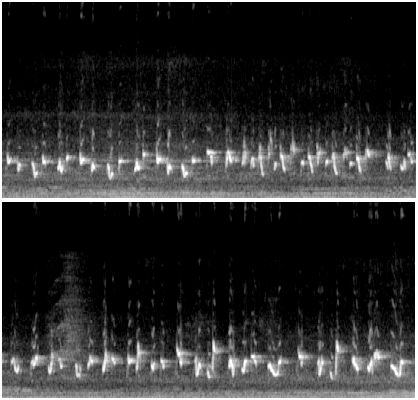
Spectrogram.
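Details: Persistent song of a yellow-vented bulbul: steady, rhythmic run of lively chirped and warbled notes, several per second, sustained for ten seconds with little change.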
